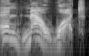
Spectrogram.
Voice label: Female; baldurs1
